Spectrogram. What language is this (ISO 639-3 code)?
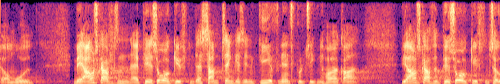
dan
